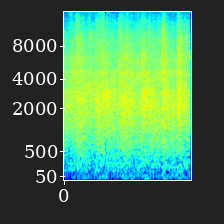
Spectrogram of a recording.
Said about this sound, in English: Now clap your hands, everyone, for the Lord.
